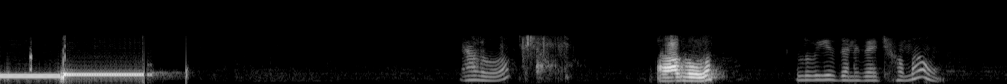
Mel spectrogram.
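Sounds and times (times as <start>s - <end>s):
telephone call-transfer tones: 0.0s - 1.6s
speech: 6.6s - 7.2s, 8.0s - 9.6s.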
